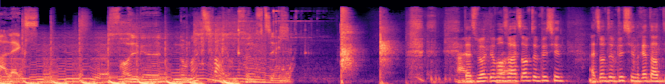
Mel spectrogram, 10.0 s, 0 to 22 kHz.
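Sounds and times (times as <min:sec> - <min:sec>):
speech: 0:00.2 - 0:00.7, 0:01.9 - 0:04.5, 0:06.8 - 0:09.9
sharp loud hand claps: 0:05.1 - 0:06.1.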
